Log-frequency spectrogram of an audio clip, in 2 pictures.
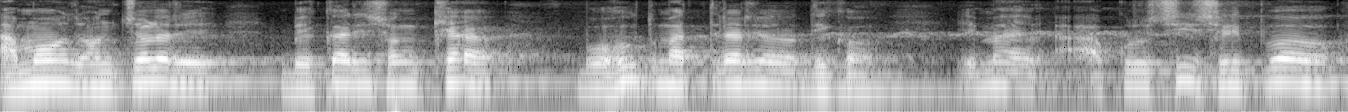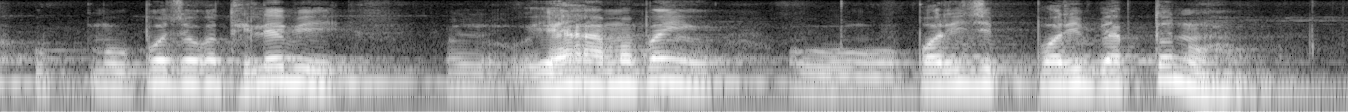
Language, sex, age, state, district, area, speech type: Odia, male, 60+, Odisha, Jajpur, rural, spontaneous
